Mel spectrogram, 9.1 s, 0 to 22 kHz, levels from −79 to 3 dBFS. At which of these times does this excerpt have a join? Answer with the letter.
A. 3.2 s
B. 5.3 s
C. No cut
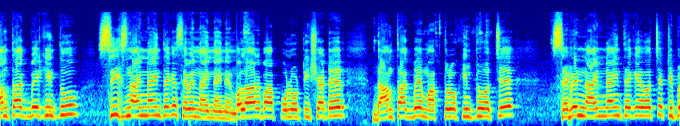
A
